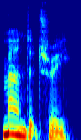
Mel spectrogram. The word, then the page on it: mandatory: British English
